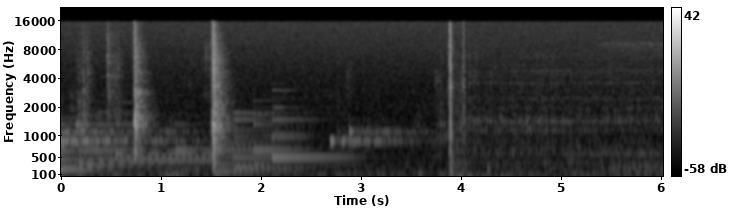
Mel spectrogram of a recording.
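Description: Soft intro music of held notes that fades away in the second half, with three sharp plastic clicks from a portable cassette recorder's tape door and buttons being worked, two in the first two seconds and one near four seconds.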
